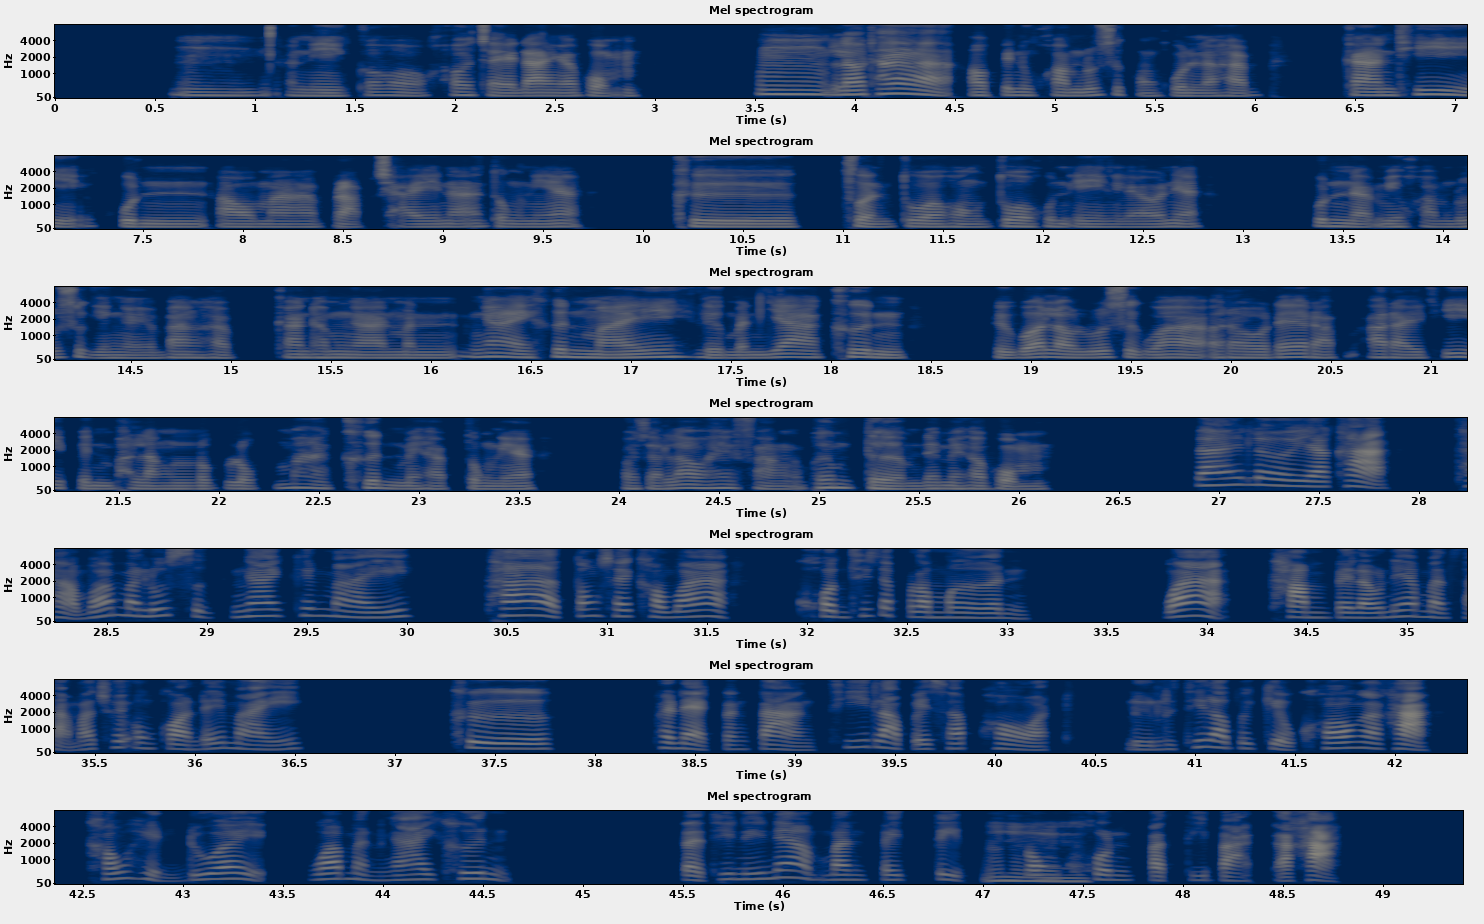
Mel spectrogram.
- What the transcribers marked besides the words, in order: other background noise
- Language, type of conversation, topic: Thai, advice, จะทำอย่างไรให้คนในองค์กรเห็นความสำเร็จและผลงานของฉันมากขึ้น?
